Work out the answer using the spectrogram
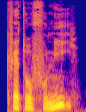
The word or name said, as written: kvadrofoni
